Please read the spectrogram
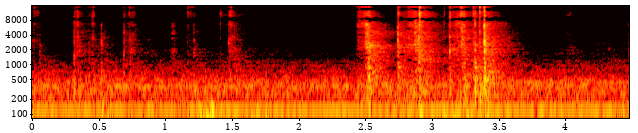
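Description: Tarot cards being shuffled and handled: light scattered flicks, then a cluster of sharper card snaps about two and a half to three and a half seconds in.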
